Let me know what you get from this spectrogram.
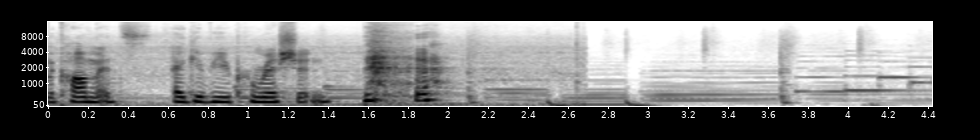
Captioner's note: chuckles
